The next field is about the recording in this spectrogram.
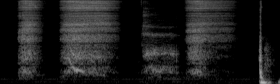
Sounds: Sniff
